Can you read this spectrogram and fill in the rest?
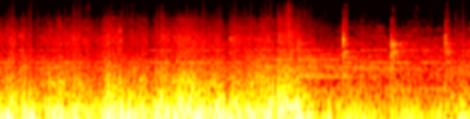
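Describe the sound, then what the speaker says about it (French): Strong storm wind buffets the microphone in loud, continuous low rumbling gusts, easing slightly toward the end. "Il y a beaucoup de vent."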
